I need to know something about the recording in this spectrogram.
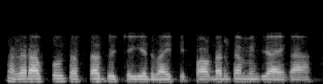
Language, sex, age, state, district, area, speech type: Hindi, male, 18-30, Uttar Pradesh, Mau, rural, conversation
